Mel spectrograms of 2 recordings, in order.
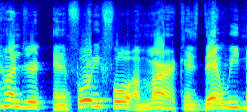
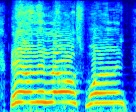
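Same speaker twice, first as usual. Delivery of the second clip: high, loud exclamation; excited high-pitched announcement; celebratory cry; 13 semitones higher, 5 dB louder than usual. Real, not acted. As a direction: call it out high like great news. Celebrating a low death count.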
